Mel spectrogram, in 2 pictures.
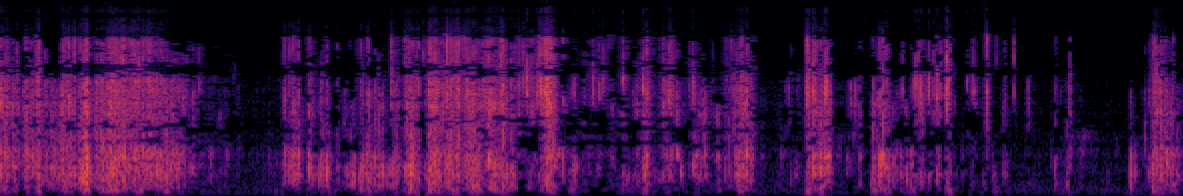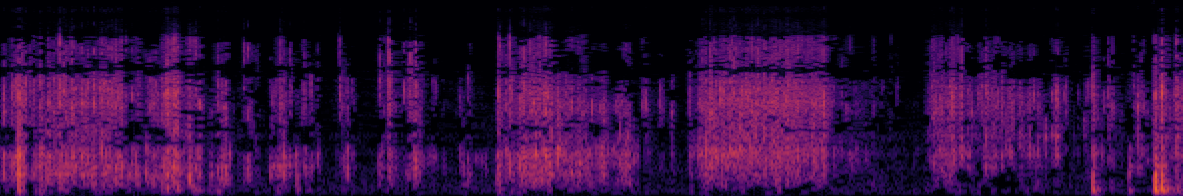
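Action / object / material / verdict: scrape / thin plastic carrier bag / plastic / none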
